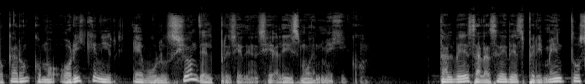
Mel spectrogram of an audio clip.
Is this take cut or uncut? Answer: cut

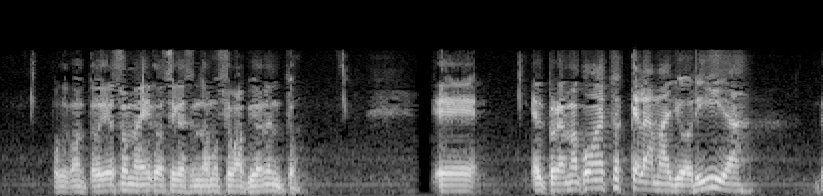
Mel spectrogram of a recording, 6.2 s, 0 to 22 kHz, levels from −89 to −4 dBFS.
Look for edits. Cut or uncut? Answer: uncut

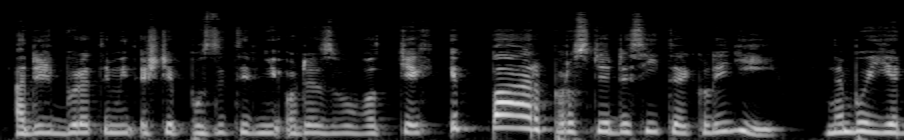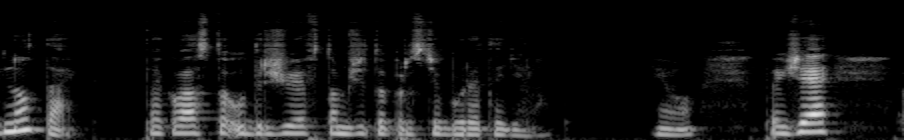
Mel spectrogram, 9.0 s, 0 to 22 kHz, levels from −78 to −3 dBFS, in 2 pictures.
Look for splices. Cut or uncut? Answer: cut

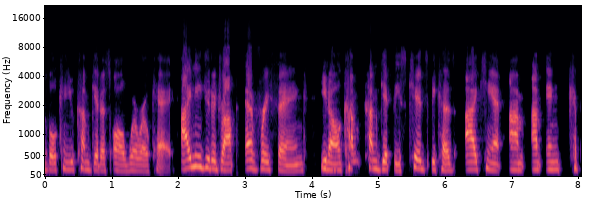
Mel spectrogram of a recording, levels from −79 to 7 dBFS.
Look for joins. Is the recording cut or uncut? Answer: cut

